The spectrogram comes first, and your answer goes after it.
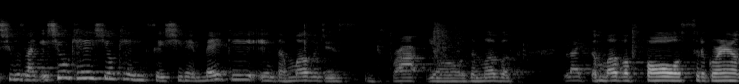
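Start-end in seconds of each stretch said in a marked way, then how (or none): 0.4-1.3 play-acted crying, high-pitched and devastated. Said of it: "crying, like, devastated".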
